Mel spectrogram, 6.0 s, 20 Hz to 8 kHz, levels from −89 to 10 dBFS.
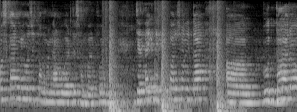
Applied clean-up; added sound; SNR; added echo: none; Slam; 3 dB; reverberation time 0.8 s.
